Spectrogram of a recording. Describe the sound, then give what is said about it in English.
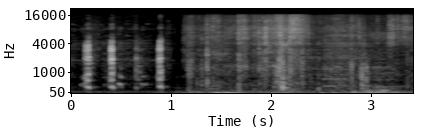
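A paper envelope is ripped open, a ragged stretch of tearing and crinkling paper that follows a few brief, sharp sounds at the start. “You could actually rip the envelope.”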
